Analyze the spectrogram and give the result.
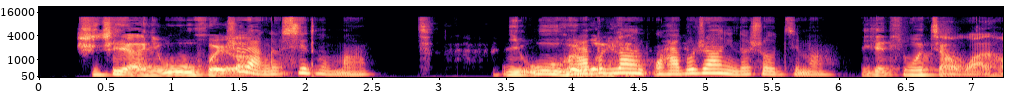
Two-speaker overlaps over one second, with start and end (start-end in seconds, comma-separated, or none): none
